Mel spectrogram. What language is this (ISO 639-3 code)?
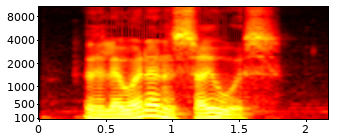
kab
